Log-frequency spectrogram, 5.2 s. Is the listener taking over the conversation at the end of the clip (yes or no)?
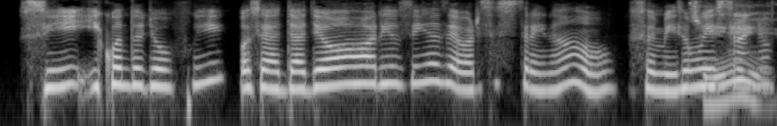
yes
